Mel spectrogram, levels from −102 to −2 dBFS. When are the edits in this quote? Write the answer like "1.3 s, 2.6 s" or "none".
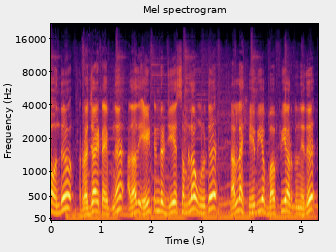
none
